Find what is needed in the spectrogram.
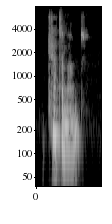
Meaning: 1. A wild animal of the family Felidae, especially the cougar, mountain lion or puma (Puma concolor) 2. Synonym of catamountain (“a leopard, a panther (Panthera pardus)”)
- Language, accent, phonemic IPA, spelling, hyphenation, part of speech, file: English, Southern England, /ˈkætəmaʊnt/, catamount, cat‧a‧mount, noun, LL-Q1860 (eng)-catamount.wav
